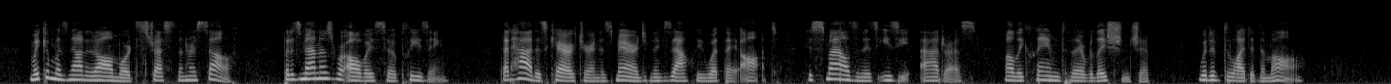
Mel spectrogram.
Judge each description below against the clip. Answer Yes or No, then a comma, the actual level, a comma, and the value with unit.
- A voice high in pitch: No, medium, 180 Hz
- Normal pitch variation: Yes, average, 4.0 semitones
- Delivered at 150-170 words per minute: No, average, 190 wpm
